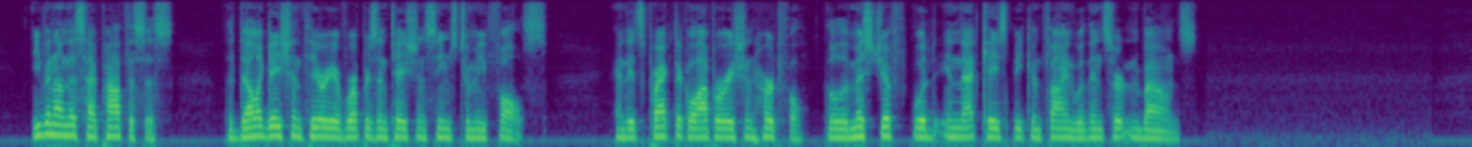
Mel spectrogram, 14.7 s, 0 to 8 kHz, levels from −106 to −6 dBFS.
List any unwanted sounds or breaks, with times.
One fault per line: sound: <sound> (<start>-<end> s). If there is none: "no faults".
no faults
